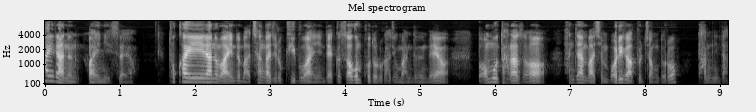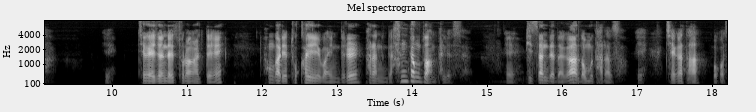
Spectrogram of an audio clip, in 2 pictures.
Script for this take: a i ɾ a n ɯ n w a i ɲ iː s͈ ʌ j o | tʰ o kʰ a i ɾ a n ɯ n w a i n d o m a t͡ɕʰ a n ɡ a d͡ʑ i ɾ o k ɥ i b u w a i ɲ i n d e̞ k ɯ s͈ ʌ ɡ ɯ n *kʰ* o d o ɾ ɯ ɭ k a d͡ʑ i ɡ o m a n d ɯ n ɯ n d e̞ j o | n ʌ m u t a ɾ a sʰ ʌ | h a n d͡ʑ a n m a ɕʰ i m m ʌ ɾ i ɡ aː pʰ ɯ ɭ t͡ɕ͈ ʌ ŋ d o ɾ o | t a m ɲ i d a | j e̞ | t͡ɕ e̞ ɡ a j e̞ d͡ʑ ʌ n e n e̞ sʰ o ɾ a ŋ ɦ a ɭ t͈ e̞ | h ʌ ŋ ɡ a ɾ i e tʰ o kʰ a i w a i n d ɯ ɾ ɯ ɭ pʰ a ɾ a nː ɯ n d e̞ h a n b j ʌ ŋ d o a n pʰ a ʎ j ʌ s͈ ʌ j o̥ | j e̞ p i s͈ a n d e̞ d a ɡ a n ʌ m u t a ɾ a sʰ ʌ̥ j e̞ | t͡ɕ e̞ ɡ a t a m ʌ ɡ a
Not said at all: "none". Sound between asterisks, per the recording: pʰ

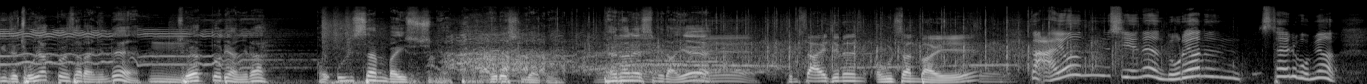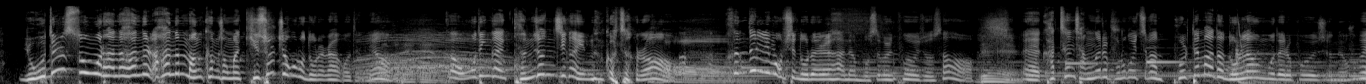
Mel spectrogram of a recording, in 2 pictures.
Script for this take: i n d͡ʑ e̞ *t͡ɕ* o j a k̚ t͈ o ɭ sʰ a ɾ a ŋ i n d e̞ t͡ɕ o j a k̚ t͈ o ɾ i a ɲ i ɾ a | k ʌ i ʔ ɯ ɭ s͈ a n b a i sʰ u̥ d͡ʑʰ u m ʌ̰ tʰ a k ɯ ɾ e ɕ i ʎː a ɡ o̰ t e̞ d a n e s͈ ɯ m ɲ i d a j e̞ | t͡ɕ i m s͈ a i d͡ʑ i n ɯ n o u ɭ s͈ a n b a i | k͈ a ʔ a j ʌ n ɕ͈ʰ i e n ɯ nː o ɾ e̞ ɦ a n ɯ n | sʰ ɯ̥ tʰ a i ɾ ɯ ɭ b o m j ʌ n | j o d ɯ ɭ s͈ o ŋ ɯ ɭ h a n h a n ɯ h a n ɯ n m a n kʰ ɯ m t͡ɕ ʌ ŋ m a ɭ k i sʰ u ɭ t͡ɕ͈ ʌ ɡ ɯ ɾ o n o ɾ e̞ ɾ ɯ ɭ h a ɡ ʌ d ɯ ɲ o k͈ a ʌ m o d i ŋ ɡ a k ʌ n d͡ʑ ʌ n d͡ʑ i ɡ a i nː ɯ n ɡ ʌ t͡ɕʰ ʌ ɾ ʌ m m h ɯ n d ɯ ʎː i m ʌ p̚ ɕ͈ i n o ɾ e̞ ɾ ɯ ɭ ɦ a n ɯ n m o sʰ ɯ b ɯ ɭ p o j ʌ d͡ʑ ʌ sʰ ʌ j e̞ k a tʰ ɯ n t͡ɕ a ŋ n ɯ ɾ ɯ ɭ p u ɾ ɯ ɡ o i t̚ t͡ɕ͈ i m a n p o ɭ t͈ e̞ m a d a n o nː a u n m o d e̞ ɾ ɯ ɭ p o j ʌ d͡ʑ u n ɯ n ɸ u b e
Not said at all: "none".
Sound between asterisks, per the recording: t͡ɕ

